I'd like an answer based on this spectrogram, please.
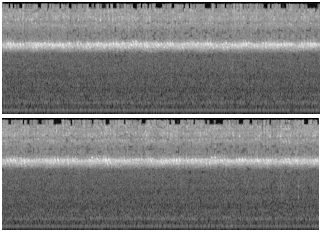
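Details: Crickets kept on a cricket farm, massed together in a dense, unbroken chorus of high, shrill chirping that holds one steady pitch throughout, over a faint low electrical hum.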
